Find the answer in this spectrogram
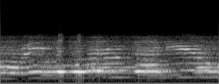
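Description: A c.1911 acoustic 78 rpm disc recording of a music-hall comic song with orchestral accompaniment, played on a horn gramophone. It sounds thin, with no treble at all.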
